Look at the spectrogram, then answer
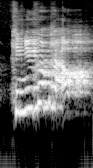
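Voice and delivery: high-pitched voice breaking and cracking. Calling someone to come help make the bed: voice cracking. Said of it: "My voice cracked".

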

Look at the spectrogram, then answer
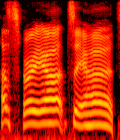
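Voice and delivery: breathless voice, words gasped out between laughs. Describing how the cartoon character laughs, the speaker acts it out: imitating Muttley's breathless laugh. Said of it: "He laughs really breathlessly".

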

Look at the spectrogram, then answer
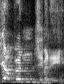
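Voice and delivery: very high, cartoon-character squealing voice. Imagining a viewer demanding the butcher block go: Yosemite Sam voice. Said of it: "Yosemite Sam or something".

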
